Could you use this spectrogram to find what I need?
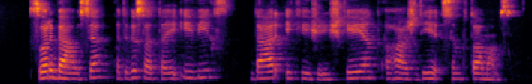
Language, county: Lithuanian, Marijampolė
